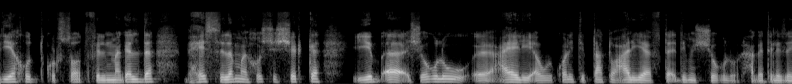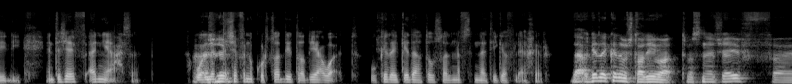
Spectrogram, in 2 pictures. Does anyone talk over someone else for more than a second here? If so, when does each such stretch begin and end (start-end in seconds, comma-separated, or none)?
none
